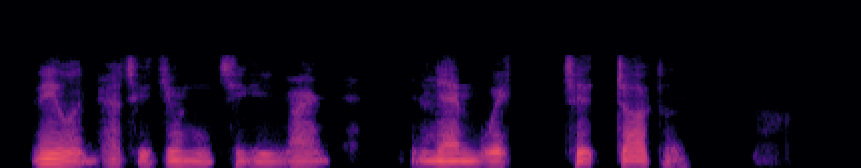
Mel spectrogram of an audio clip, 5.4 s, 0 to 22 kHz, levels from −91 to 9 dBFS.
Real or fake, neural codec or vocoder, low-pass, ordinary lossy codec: fake; codec, 16 kHz, 0.5 kbps, FunCodec, trained on LibriTTS, 25 frames a second; 5.4 kHz; none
